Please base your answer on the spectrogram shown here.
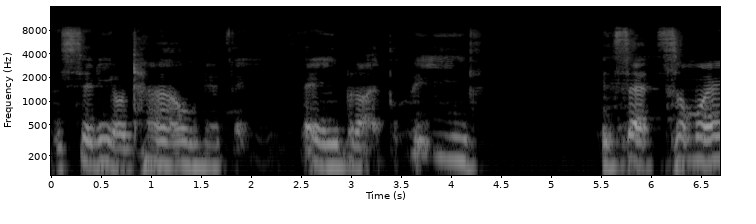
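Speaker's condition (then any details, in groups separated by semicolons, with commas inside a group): Cerebral palsy; wheelchair, needs transfer help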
